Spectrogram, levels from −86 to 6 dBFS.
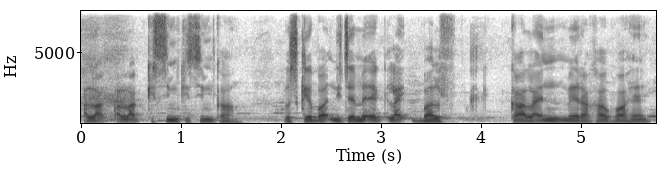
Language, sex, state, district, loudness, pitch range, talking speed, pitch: Hindi, male, Arunachal Pradesh, Papum Pare, -16 LUFS, 95-110 Hz, 190 wpm, 100 Hz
